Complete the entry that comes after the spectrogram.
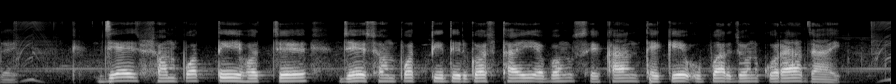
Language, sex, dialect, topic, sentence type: Bengali, male, Western, banking, statement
